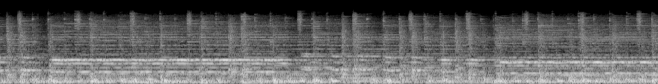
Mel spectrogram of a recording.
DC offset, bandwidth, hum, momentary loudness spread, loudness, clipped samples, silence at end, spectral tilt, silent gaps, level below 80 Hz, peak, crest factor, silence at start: under 0.1%; 12.5 kHz; none; 3 LU; -13 LUFS; under 0.1%; 0 s; -5.5 dB/octave; none; -30 dBFS; 0 dBFS; 12 dB; 0 s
